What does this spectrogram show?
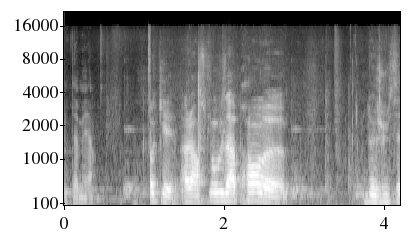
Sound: burp

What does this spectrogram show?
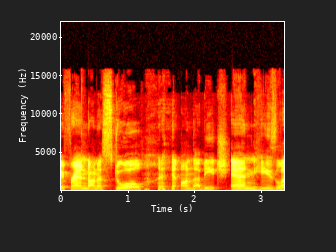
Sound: laughs

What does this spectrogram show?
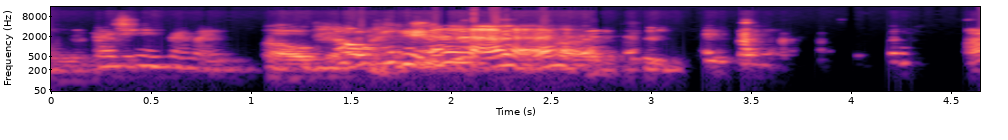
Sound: laughs

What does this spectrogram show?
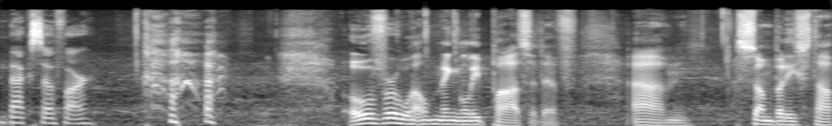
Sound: laughs

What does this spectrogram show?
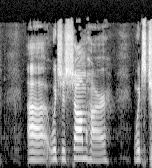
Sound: speaking German

